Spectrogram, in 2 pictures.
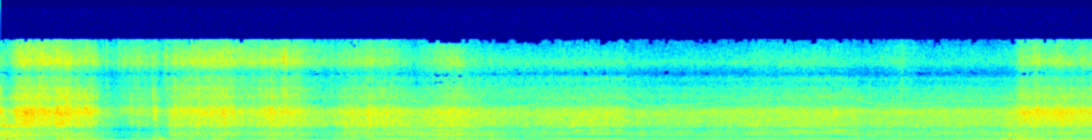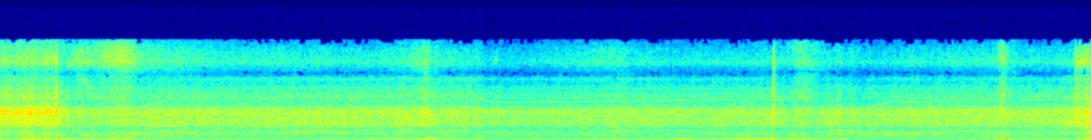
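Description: A sports car engine revs and roars, rising and falling as it shifts gears.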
